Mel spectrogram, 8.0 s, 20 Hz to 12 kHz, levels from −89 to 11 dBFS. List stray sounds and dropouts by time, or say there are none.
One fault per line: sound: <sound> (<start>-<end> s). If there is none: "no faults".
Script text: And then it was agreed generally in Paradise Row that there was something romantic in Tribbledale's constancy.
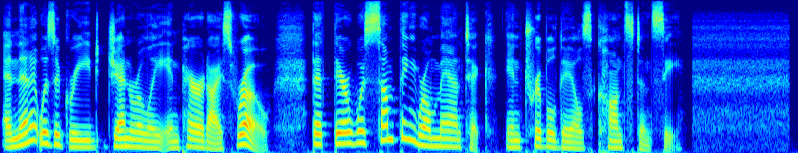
no faults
